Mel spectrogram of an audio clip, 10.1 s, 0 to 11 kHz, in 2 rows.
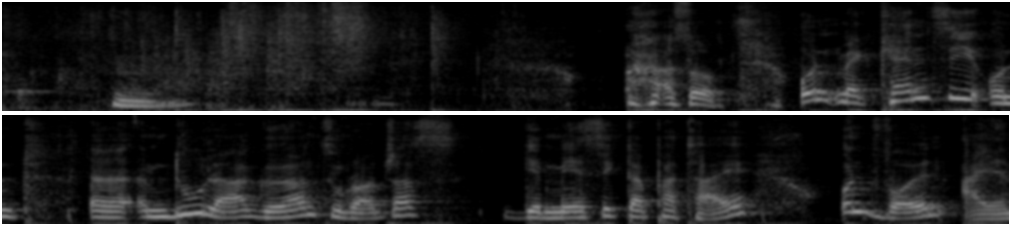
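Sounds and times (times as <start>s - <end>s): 
paper page turning: 0.0s - 5.5s
speech: 0.6s - 1.1s, 3.2s - 10.0s.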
